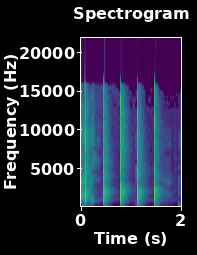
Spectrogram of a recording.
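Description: One person clapping hands five times in a steady rhythm, about three claps a second, then stopping.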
